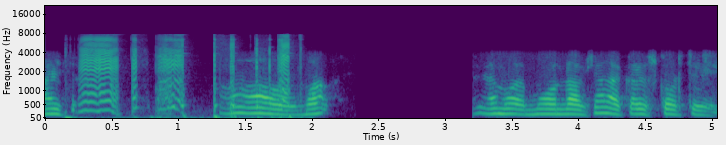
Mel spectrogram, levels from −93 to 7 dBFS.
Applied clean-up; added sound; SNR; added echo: none; Squeak; 1 dB; none.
